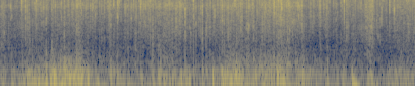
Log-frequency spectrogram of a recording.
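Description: A pad of brown honeycomb kraft paper wrap is crumpled and squeezed between the fingertips. It makes a steady, dense crinkling and crackling with a soft low rustle underneath and bright papery crackle on top. The sound swells and eases slightly over the clip without ever stopping.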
